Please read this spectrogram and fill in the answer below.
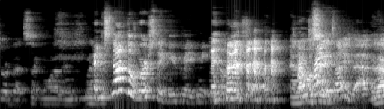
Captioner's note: laughter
